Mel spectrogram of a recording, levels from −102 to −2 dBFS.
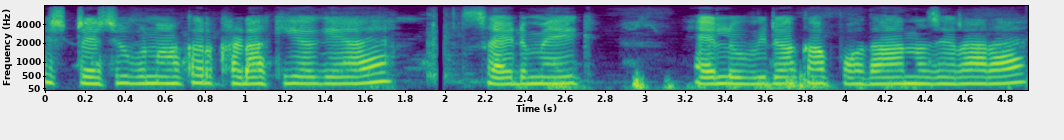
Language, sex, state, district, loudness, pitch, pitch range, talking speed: Hindi, female, Jharkhand, Sahebganj, -17 LUFS, 240 Hz, 235-250 Hz, 205 wpm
